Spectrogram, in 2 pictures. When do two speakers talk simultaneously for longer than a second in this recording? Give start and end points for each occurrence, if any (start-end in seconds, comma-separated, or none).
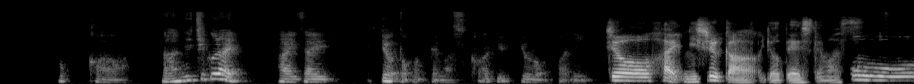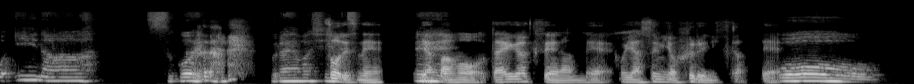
12.4-13.8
